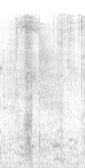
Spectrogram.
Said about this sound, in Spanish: y aquí estamos, hoy por primera vez desde la calle. Como vais a poder escuchar alrededor mío, pasa gente andando, paseando, corriendo, en bici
